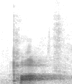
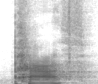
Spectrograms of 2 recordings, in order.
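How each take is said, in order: First: The vowel is a broad British ah. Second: The vowel is a flat American a.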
